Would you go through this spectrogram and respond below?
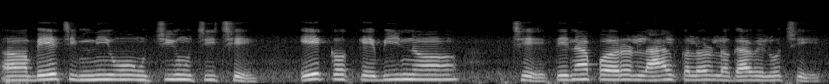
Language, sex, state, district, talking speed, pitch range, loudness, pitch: Gujarati, female, Gujarat, Valsad, 100 wpm, 195-225 Hz, -17 LUFS, 210 Hz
